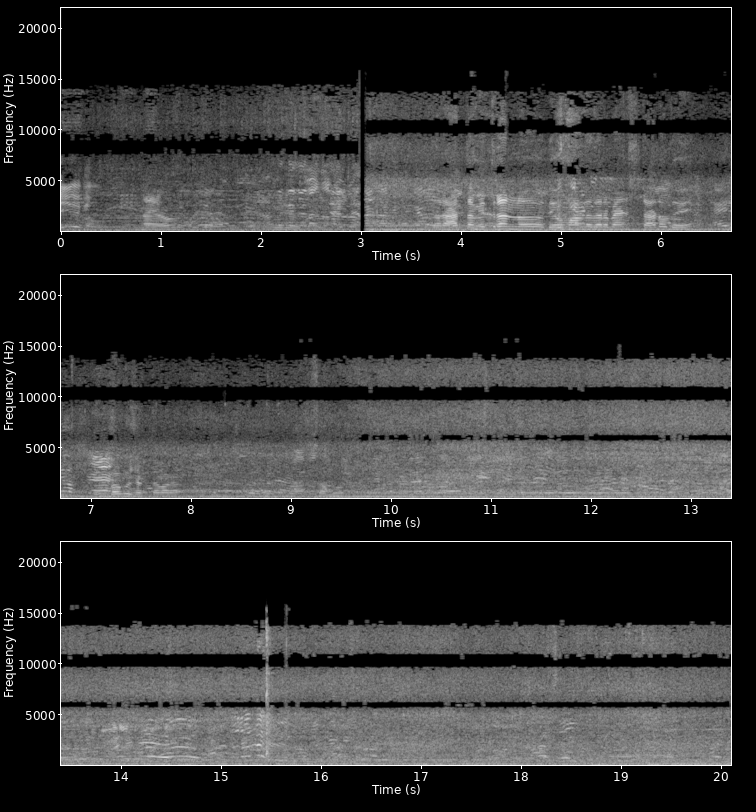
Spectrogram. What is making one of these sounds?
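Loud music booms from a truck's speakers.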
